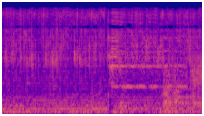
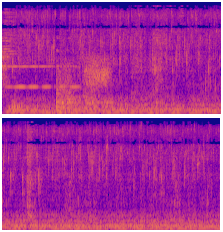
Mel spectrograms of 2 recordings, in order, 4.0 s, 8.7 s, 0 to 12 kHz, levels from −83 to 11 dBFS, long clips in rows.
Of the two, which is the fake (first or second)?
first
